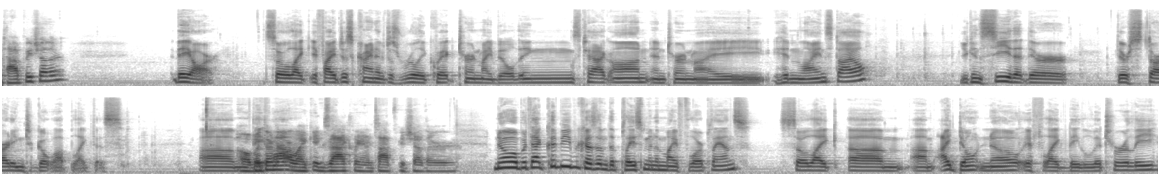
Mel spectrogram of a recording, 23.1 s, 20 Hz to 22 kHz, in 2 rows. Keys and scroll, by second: 2.6 space.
